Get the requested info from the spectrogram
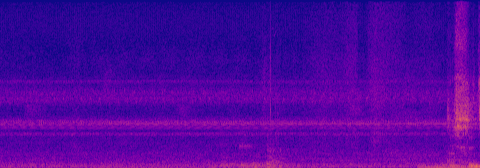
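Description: A pause in speech: faint room tone with a steady high-pitched trill running throughout, and a man begins speaking just before the end.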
